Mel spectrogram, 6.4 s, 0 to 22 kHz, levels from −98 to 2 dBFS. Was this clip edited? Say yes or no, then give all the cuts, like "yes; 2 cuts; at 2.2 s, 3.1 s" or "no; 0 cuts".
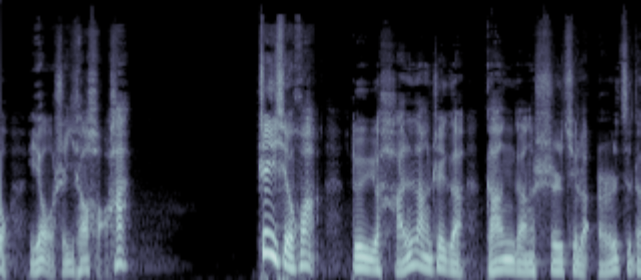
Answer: no; 0 cuts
